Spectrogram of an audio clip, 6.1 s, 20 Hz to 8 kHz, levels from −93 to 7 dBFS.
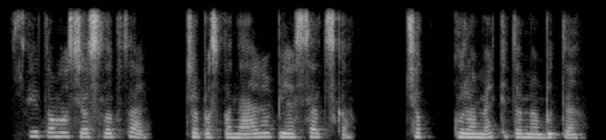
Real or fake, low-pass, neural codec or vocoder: fake; 7.2 kHz; codec, 24 kHz, 6 kbps, HILCodec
